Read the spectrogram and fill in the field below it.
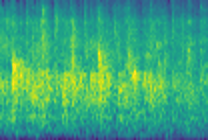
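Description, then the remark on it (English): An audience at a live show applauds, a dense, steady crackle of many hands clapping at once that holds an even loudness for about two seconds with no talking over it. “Round of applause.”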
